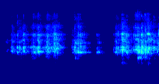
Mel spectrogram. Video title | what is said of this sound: PRIMARK MAKEUP HAUL -- FULL FACE OF FIRST IMPRESSIONS -- HOW MUCH??? PRIMARK HAS UPD THEIR GAME!! | it's like a little ball in it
